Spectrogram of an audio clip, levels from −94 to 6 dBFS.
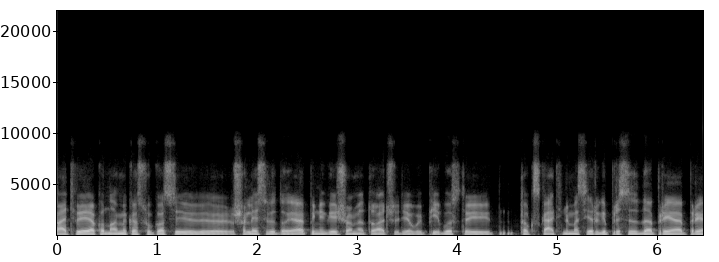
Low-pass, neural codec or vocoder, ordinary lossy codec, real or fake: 7.2 kHz; codec, 16 kHz, 4 kbps, X-Codec, HuBERT features, trained on LibriSpeech; Opus, 32 kbps; fake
